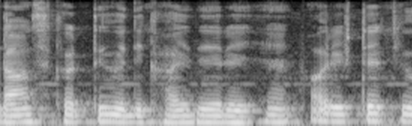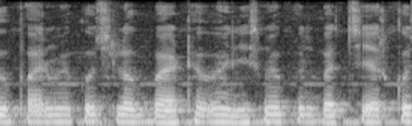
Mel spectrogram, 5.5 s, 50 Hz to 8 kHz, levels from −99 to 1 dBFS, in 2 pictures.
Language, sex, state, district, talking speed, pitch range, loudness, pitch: Hindi, male, Maharashtra, Aurangabad, 275 wpm, 115-125 Hz, -17 LUFS, 120 Hz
